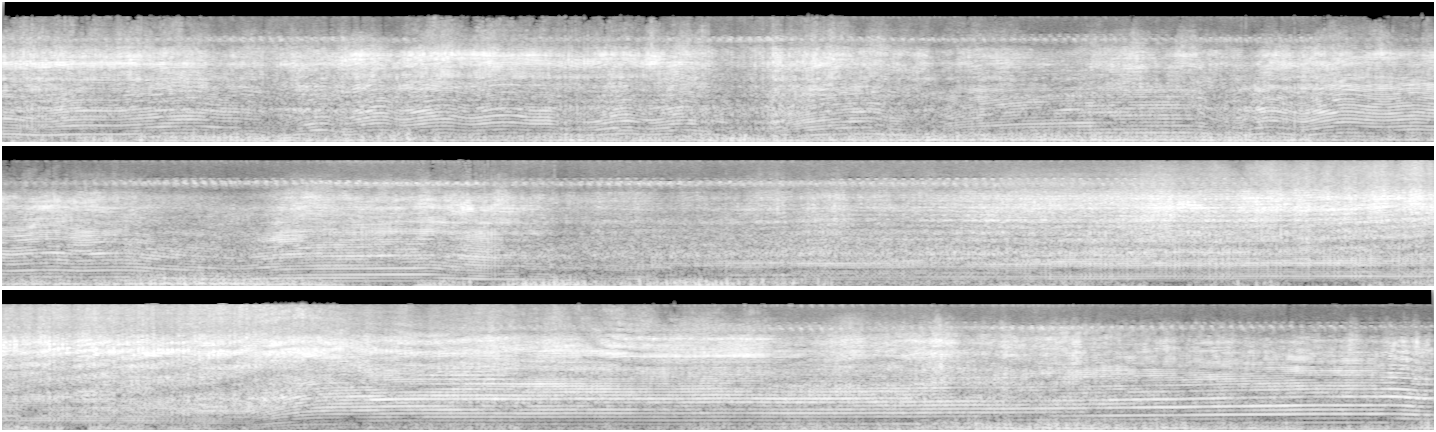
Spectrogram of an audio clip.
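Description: The propeller engine of a large radio-controlled model airplane drones steadily in flight, its pitch repeatedly rising and falling as the plane manoeuvres and passes. About three-quarters of the way through, the pitch climbs sharply, then holds at a higher tone.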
